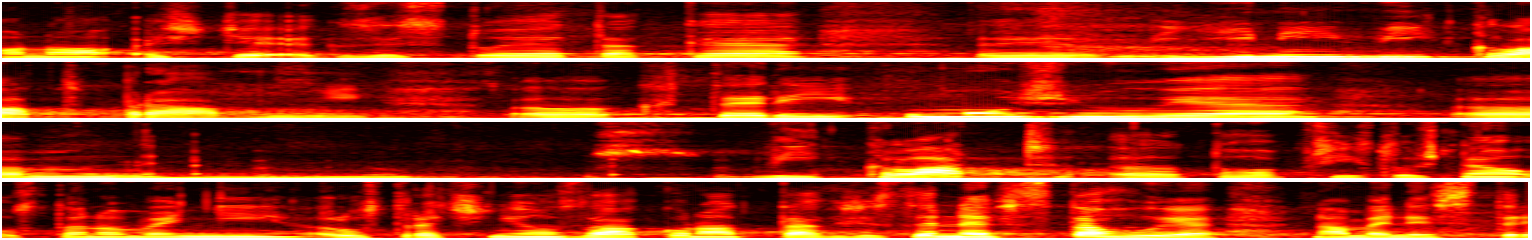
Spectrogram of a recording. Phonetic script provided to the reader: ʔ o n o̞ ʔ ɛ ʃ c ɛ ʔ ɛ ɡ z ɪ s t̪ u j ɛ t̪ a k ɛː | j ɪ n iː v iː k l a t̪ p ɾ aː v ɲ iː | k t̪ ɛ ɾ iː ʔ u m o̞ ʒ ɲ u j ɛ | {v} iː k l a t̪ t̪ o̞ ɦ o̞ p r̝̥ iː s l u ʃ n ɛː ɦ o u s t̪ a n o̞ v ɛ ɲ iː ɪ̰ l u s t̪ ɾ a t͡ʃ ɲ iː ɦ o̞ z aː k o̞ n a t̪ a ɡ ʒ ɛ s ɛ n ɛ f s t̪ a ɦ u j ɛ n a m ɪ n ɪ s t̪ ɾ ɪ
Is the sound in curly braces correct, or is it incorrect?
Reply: correct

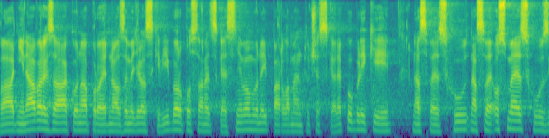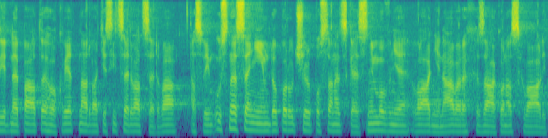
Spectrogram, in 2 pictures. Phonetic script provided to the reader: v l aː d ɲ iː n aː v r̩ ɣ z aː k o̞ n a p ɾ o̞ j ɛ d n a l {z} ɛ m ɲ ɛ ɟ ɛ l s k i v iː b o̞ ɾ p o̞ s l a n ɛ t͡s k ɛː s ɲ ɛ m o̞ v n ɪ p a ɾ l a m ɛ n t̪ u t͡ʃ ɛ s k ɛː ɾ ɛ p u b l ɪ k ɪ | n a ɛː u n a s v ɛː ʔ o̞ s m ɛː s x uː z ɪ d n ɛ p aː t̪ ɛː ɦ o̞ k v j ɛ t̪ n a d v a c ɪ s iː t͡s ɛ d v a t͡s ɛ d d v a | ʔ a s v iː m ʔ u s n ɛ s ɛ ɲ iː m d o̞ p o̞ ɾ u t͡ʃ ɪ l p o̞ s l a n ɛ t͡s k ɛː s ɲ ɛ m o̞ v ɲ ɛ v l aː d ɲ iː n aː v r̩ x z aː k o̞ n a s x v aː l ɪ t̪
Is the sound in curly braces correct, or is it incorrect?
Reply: correct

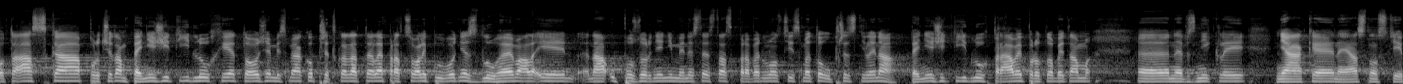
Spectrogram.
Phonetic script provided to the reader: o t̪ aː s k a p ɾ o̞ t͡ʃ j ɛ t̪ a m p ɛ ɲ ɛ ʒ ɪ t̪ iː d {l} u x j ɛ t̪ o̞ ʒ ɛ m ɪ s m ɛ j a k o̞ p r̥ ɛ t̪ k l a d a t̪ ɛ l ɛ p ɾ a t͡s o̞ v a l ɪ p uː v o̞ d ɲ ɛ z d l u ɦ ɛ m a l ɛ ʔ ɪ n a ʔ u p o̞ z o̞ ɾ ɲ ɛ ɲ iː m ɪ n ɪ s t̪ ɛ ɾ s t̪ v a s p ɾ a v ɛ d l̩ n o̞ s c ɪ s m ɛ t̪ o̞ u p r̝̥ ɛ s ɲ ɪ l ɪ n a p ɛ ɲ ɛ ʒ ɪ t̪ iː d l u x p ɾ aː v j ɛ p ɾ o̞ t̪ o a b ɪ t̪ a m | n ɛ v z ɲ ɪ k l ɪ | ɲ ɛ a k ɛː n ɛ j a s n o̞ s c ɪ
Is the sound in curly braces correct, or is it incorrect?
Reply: correct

